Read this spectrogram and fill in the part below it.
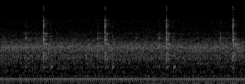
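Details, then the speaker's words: Opened hard drive powered by a PC power supply: sharp clicks about every 0.6 seconds over a steady spindle hum, the click of death. The platters spin up, the head searches, finds nothing useful, and the drive shuts down. "giving that click of death that they always talk about."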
